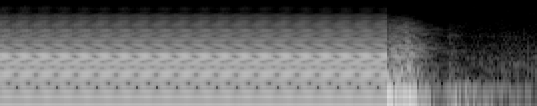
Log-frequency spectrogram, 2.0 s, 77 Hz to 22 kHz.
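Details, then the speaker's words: Creek 4330 amplifier, version 1.1, toroidal transformer, bulging Samwha filter capacitors, powered briefly into speakers: loud harsh raspy square-wave buzz at a fixed low pitch, stopping when power is cut. Hum from failed filter caps; fixed by replacing eight capacitors. "yeah it's got some square wave buzz coming out of it for sure"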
